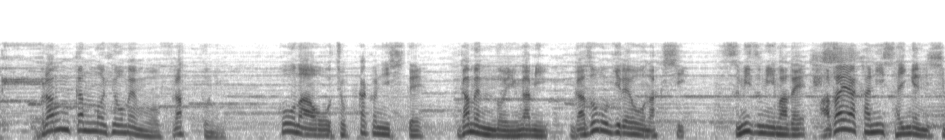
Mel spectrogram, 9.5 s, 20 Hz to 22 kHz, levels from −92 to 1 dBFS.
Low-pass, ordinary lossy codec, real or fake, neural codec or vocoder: 7.2 kHz; none; fake; vocoder, 22.05 kHz, 80 mel bands, WaveNeXt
